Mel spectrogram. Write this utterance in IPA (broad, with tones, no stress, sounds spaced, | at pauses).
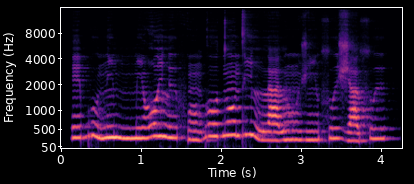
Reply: e˧ b u˦˨ n ĩ˧ mː ĩ˧ ʁʷ i˦ l ɨ˧ f õ˨ ɡ o˦ d õ˦ d i˦ lː a˨ l ũ˨ ʒ ĩ˨ sʷ ɨ˧ ʒ a˨ sʷ ɨ˧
